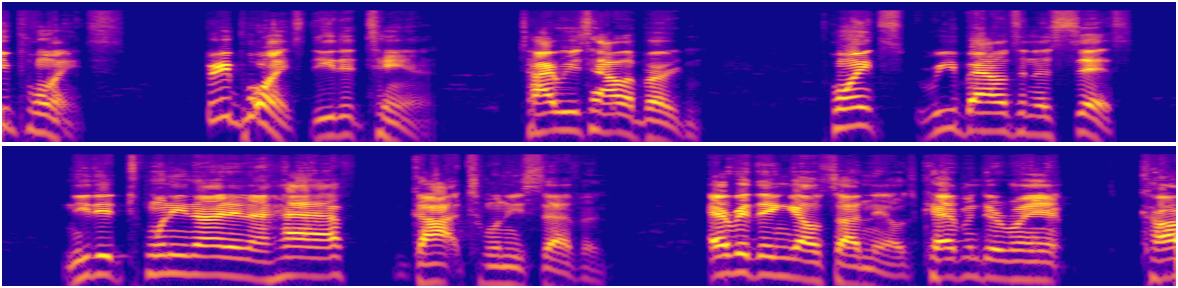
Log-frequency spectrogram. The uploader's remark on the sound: LIVE FROM THE SUPER BOWL DAY 3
